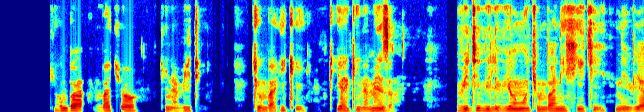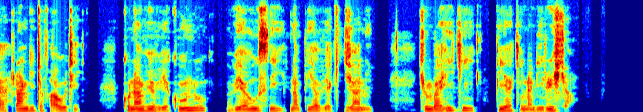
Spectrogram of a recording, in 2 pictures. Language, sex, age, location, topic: Swahili, male, 18-24, Nairobi, education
